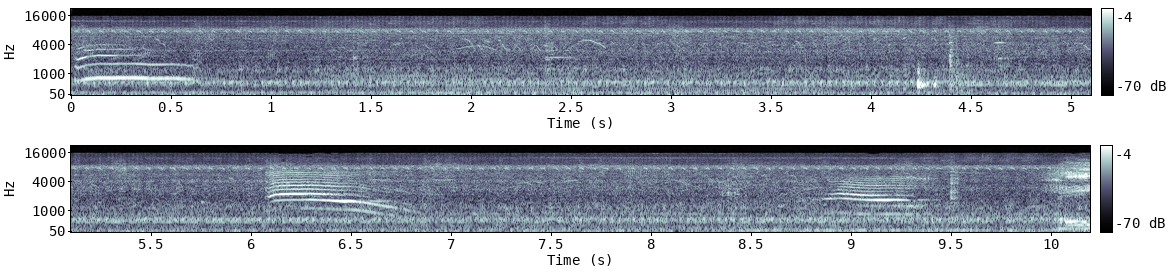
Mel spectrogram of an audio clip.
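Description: A cat meowing three times: a short call at the start, a longer arching meow about six seconds in, and a brief one near the end. A single sharp click a little past four seconds, over a steady low hum.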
